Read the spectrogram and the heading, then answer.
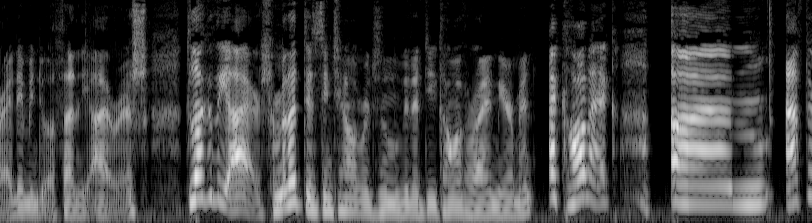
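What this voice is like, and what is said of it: Usual voice. Nothing is said of it.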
